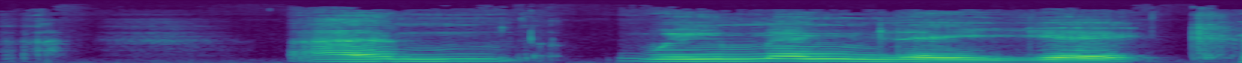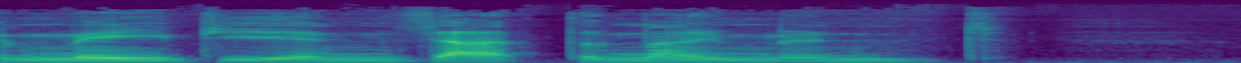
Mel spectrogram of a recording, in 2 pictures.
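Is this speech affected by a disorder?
Yes: cerebral palsy; congenital.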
